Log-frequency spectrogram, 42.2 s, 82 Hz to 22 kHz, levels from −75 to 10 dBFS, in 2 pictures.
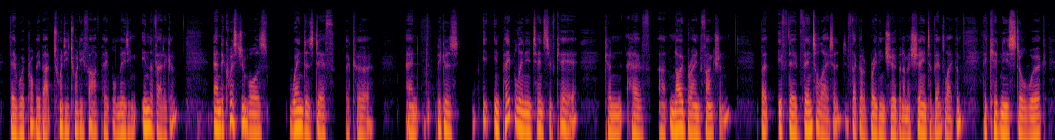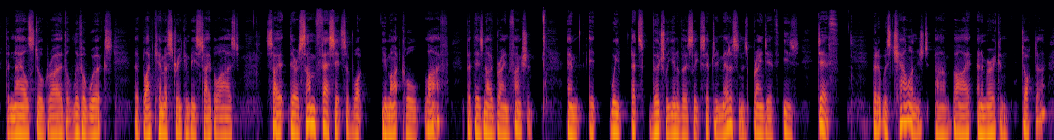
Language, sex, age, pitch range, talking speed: English, male, 60-79, 105-135 Hz, 150 wpm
